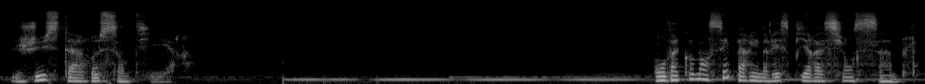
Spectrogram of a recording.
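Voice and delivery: slow, soft relaxation voice with long pauses; soothing sophrology session delivery, softly paced; guided meditation. Acted. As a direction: guide a listener gently through calm breathing, unhurried. Leads a breathing relaxation exercise.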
